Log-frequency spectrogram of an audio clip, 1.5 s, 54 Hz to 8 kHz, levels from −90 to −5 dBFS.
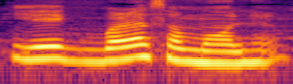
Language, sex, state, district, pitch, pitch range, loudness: Hindi, female, West Bengal, Alipurduar, 235 Hz, 205-255 Hz, -12 LUFS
